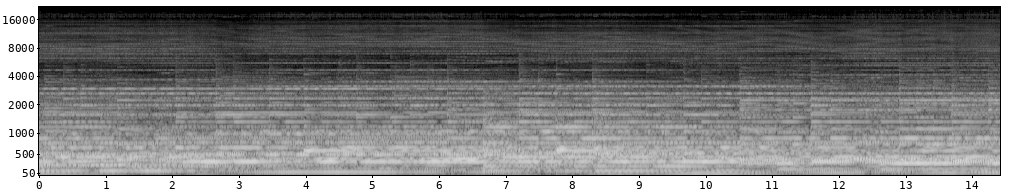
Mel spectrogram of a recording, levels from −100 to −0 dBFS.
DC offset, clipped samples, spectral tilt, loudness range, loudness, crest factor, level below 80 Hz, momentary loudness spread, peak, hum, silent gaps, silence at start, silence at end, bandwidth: under 0.1%; under 0.1%; -7 dB/octave; 1 LU; -22 LUFS; 12 dB; -38 dBFS; 3 LU; -8 dBFS; none; none; 0 s; 0 s; 14.5 kHz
